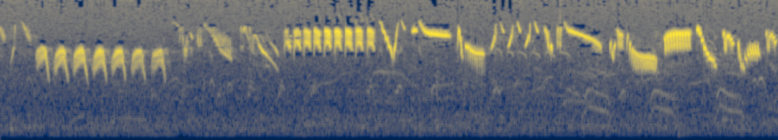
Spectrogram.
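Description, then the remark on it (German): A lark sings a long, unbroken stream of high, rapid chirps, buzzy trills and repeated whistled notes, fairly loud and alone over a faint background murmur. “Die Lerchen referieren über Schläge. Wenn sie losfliegen, rufen sie angeblich, Schlag, Herr, schlag, ich hab einen Stab.”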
